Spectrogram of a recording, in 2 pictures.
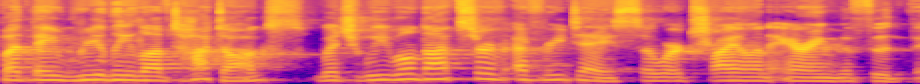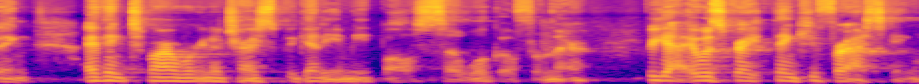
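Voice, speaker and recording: Speaking very fast, a woman with a fairly low pitch shows ordinary pitch variation and big swings in loudness. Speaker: early learning center director. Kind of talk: question and answer session.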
